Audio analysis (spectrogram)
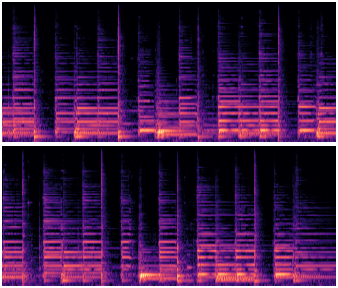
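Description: An acoustic guitar strums the chords of a song at a slowed tempo. The chords are full and ringing, with steady rhythmic down and up strokes and short pauses between changes, close up and with no voices.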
